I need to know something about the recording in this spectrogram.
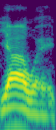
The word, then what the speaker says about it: Yahweh: Praises be to I'm just going to say the way it's pronounced Yahweh.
